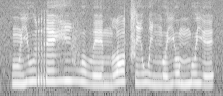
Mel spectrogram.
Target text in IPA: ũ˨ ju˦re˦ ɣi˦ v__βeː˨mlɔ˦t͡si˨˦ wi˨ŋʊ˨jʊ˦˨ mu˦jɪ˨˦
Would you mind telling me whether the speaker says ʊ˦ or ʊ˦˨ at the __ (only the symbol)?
ʊ˦˨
